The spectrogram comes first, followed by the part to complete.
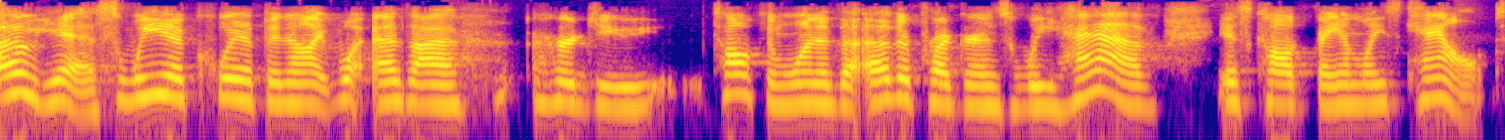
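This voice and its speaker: A woman with an American accent and an unremarkable speaking voice talks at a fairly high pitch and moderate pace, with ordinary pitch variation, very even loudness, and a dry, close sound with no echo. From South Carolina. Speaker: pregnancy counselor. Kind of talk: radio interview.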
